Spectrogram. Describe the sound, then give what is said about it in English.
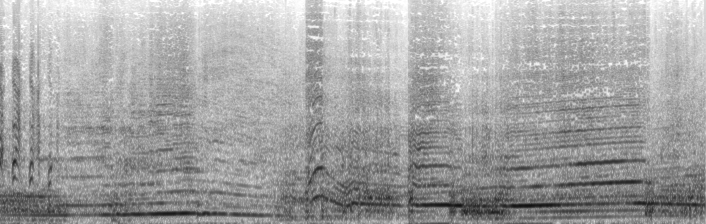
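Race cars roar through a support race at Le Mans. Several engines blend into a continuous loud howl, with engine notes that shift, rise and fall as the cars drive on. “So they're not hanging around. It's brilliant. And this is just a support race. I know, this is just a warm-up.”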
